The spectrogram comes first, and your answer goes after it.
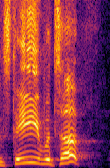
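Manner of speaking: high, loud, drawn-out greeting; calling in a guest. Real, not acted. Host brings on friend Steve, calling him in. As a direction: welcome a friend in with a big stretched hello.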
